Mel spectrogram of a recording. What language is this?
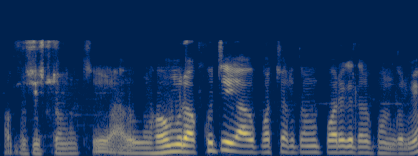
Odia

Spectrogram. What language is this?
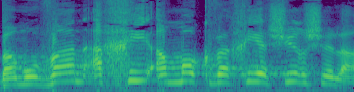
Hebrew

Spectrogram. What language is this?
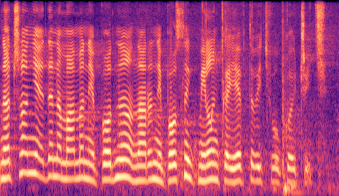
Serbian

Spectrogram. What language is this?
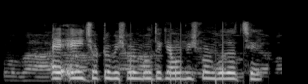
Bangla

